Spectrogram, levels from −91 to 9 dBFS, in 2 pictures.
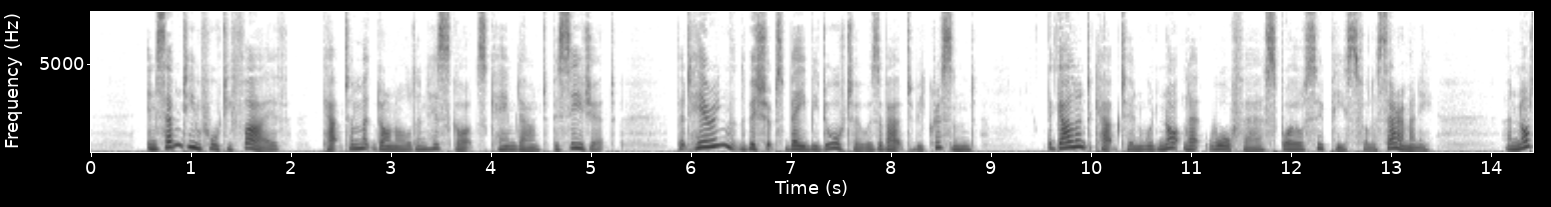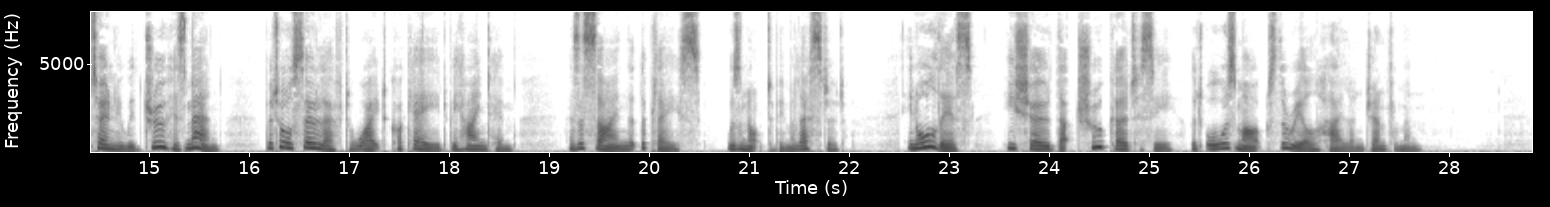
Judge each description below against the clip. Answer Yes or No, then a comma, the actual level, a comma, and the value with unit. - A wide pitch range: Yes, wide, 6.2 semitones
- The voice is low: No, medium, 185 Hz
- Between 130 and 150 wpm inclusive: No, average, 160 wpm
